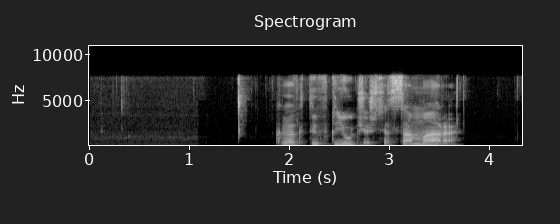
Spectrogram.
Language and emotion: Russian, angry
